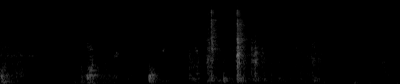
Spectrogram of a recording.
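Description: Faint rustling with a few light clicks and knocks, from packaging and objects being handled while searching for another item.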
